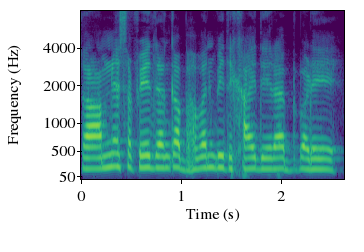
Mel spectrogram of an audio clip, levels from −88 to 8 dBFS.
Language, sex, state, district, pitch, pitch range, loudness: Hindi, male, Maharashtra, Chandrapur, 195 Hz, 190-210 Hz, -16 LUFS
